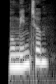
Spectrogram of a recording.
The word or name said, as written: MOMENTUM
